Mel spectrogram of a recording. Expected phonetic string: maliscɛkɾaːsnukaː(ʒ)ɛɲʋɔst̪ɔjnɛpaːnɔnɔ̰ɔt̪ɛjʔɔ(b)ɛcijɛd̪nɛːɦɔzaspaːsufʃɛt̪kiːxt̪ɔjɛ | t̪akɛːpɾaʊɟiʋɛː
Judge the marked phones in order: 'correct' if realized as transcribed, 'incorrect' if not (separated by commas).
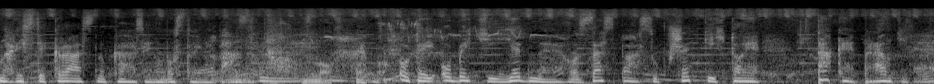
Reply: incorrect, correct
